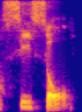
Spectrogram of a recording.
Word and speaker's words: Cecil: and I realized that I pronounce his name if you were to spell out his name that I when I say it phonetically it would be s EA C and then s o UL Cecil Cecil was like what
